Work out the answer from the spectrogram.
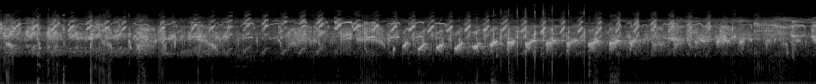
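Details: Mating swiftlets gathered in a noisy crowd, the betompok style; layered sharp twitters and fast ticking rattles pour out continuously, a few brighter whistled notes rising above the throng.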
